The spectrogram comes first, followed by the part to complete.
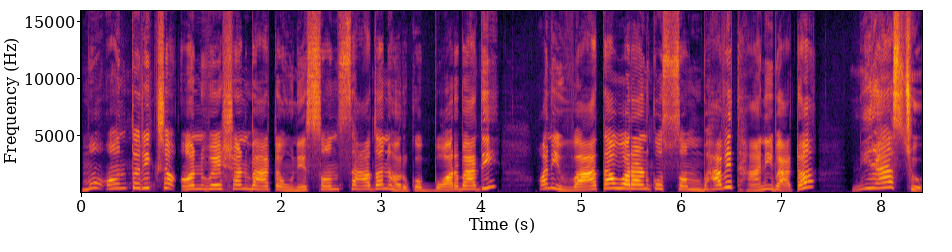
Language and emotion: Nepali, disgusted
